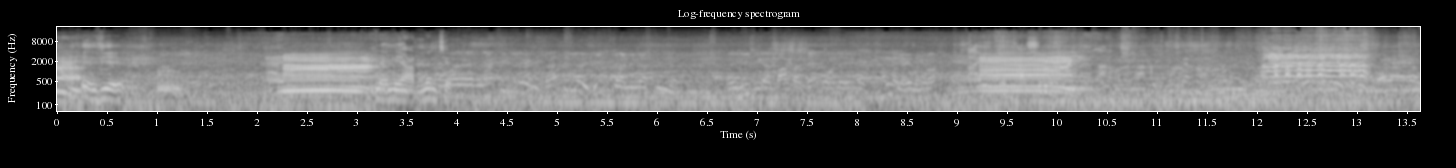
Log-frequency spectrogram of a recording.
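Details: Three separate moos spread over about fourteen seconds from cattle at the Kuchiya Mara cattle and goat haat, 26/5/2026. The last call is shorter and higher than the first two, and there is steady crowd chatter throughout.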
